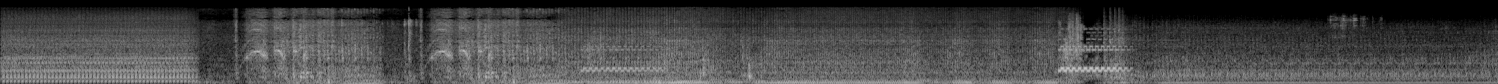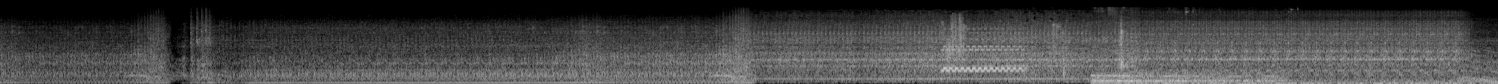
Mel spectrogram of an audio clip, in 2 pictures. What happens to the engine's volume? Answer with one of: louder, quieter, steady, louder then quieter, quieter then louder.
quieter then louder.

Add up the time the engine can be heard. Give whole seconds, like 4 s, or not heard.
30 s.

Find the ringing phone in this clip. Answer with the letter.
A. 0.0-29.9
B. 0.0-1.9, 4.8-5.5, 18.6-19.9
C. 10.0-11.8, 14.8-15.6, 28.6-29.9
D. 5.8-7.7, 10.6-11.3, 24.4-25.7
D.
